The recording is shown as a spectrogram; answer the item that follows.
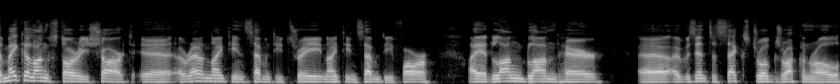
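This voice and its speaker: A man in an Irish accent at a moderate pace. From Ireland. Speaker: author. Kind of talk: interview.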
